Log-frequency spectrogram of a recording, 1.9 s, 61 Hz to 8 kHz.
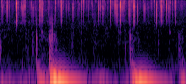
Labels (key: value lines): label: biophony, double pulse
recorder: SoundTrap 300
